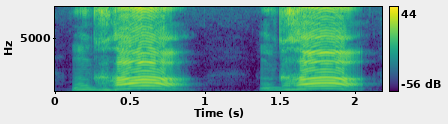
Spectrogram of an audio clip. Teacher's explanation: घ का जो उच्चारण स्थान होता है किस चीज से होता है, आपका कंठ से होता है।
